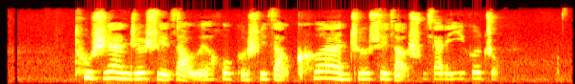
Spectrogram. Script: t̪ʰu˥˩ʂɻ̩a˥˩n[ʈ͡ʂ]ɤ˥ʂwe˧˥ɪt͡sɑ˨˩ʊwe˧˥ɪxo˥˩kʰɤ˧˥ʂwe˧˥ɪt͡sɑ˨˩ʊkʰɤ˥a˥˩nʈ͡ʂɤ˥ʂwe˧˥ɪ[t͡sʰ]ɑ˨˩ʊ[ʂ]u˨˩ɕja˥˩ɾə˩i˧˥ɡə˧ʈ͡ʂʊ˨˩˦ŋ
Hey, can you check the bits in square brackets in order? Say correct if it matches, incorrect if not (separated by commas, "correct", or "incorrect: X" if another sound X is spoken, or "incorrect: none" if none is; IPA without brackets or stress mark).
correct, incorrect: t͡s, correct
